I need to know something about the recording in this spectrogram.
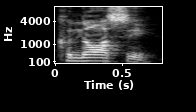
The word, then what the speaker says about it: Canarsie: want to live in canarsie because it sounded like no you you got to say it right konnosi i actually said it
